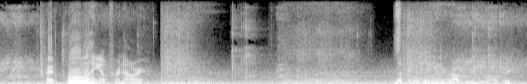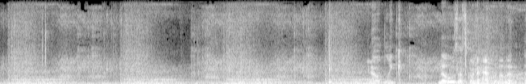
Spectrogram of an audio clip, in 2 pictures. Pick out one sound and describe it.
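Game monsters growl and roar.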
